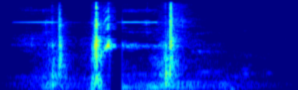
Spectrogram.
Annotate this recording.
Recording of a phone button that producte a whistle when it brands.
